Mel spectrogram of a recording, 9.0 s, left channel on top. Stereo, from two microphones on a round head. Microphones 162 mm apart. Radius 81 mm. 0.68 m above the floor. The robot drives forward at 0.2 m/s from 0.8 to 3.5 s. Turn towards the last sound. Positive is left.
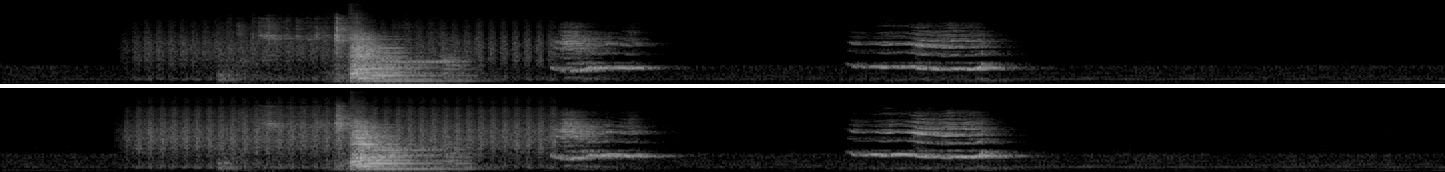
turn(degrees=-15)  # may be behind; listen again after turning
